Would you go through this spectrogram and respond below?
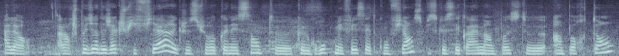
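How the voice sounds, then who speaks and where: Frenchwoman in a measured interview, noisy background. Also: medium pitch. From France. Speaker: interviewee, corporate legal and compliance executive. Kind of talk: interview answers.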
